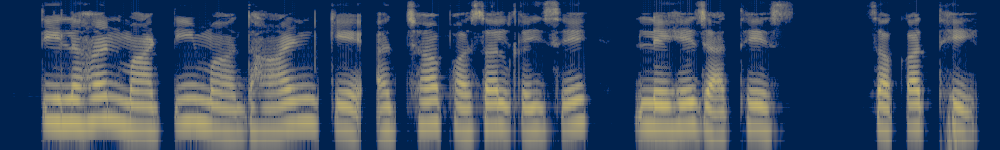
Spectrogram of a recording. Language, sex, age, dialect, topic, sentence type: Chhattisgarhi, female, 18-24, Central, agriculture, question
